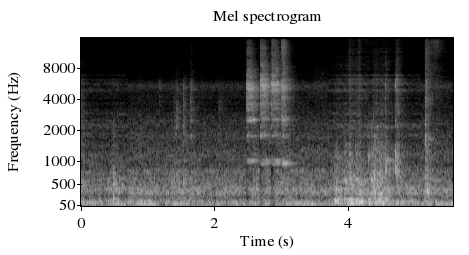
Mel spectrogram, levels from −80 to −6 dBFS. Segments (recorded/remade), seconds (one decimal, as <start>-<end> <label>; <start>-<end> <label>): 0.0-0.7 remade; 0.7-3.7 recorded; 3.7-5.1 remade; 5.1-5.6 recorded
